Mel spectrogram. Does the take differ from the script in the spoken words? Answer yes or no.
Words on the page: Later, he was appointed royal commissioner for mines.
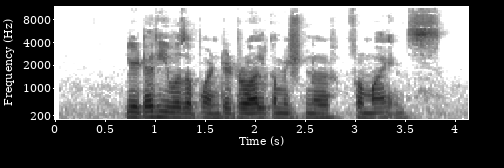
no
